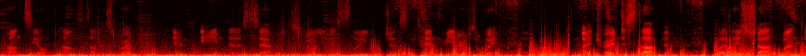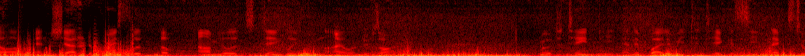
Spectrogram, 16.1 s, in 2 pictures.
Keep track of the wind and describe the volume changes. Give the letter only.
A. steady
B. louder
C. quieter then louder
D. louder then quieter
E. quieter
A.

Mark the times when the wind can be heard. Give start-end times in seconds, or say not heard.
0.0-16.0.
